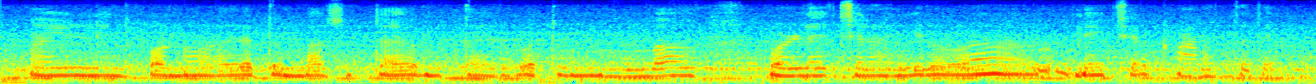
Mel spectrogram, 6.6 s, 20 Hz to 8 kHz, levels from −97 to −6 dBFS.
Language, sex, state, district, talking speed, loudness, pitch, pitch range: Kannada, female, Karnataka, Bijapur, 90 wpm, -28 LUFS, 230 Hz, 225-235 Hz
